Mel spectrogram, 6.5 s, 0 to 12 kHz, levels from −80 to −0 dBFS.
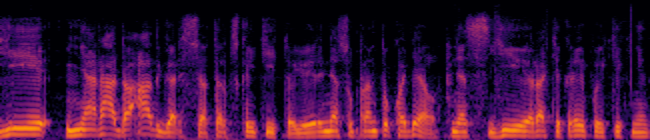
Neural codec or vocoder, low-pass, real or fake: vocoder, 24 kHz, 100 mel bands, Vocos; 10.8 kHz; fake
